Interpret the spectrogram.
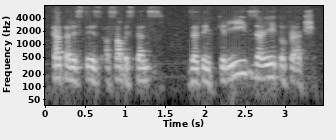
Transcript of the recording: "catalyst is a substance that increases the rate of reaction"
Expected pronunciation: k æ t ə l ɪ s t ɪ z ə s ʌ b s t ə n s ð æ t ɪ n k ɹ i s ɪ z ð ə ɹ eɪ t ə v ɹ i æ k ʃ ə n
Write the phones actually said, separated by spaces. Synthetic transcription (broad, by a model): k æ t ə l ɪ s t ɪ z ə s ʌ b s t ə n s ð æ t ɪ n k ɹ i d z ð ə ɹ eɪ t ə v ɹ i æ k ʃ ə n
